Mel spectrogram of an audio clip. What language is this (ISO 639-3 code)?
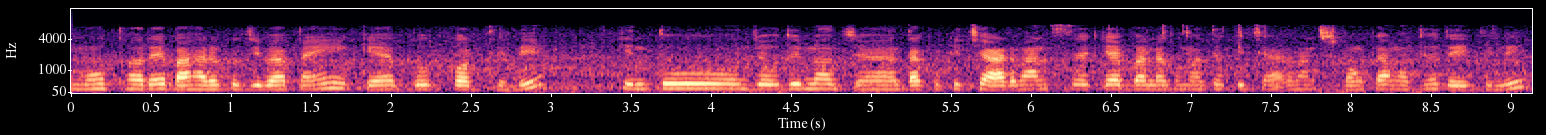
ori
